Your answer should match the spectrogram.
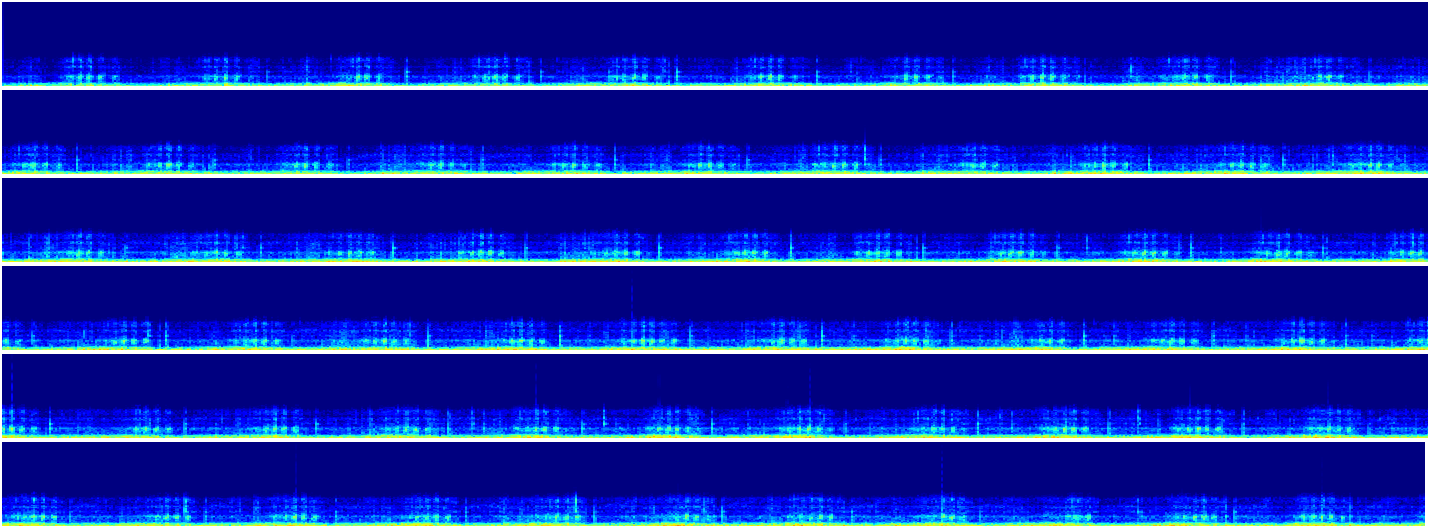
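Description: Exercising horse breathing hard in time with its strides, about two even breaths a second, over a steady low rumble of movement and wind.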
